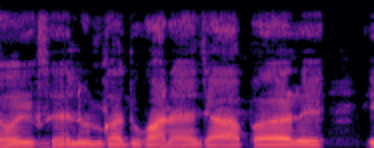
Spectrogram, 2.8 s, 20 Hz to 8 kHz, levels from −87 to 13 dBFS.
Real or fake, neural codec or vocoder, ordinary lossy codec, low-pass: real; none; none; 7.2 kHz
